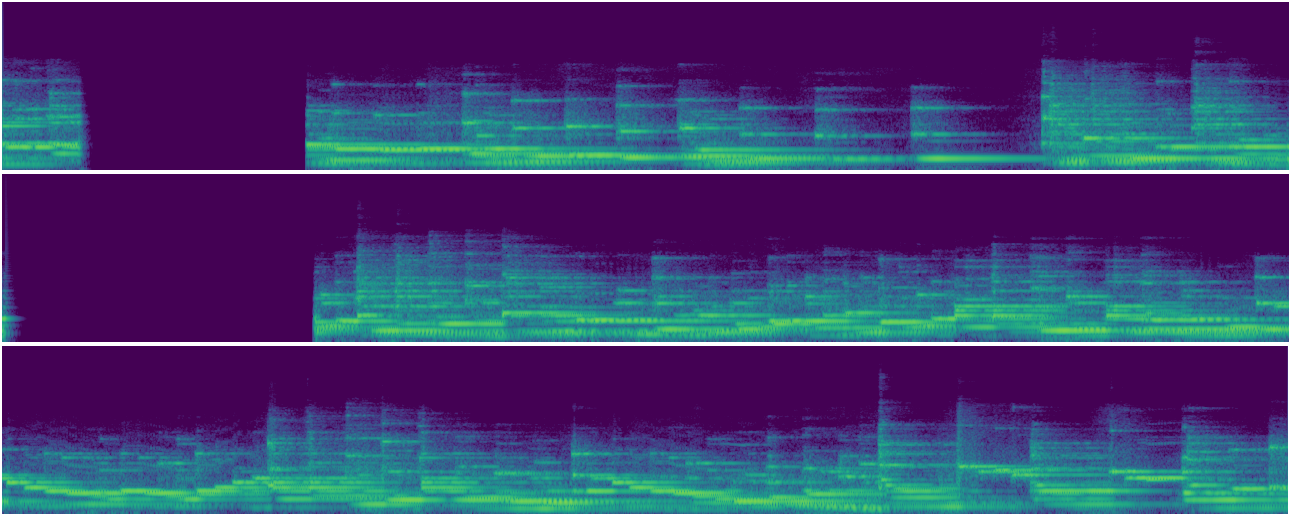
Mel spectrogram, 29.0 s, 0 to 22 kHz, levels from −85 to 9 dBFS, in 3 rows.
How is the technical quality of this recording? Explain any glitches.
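The recording has three network glitches: two long gaps and one short burst of loss just before the second gap.

At 0.57 s the audio cuts out until 2.29 s. There's a very short tail of the last sound, then about 1.6 s of silence, and the audio comes back with roughly 1.7 s of material gone. The same thing happens from 9.67 to 12.00 s: a brief carry-over, about 2.2 s of silence, and about 2.3 s missing. That pattern is a long network dropout. The likely cause is that nothing arrived for that whole stretch, so the receiver ran out of sound to stretch and just went quiet.

At 9.57 s, about 60 ms of audio is lost in a burst of packet loss. The receiver covers the 58 ms hole by continuing the last sound and fading it down, then jumps ahead, so you hear a tiny smeared blip and a small skip. It's followed about 20 ms later by the second dropout.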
